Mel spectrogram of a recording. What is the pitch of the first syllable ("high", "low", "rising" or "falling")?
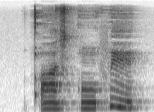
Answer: low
